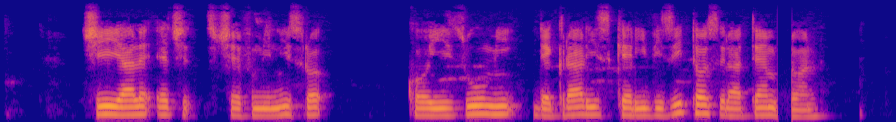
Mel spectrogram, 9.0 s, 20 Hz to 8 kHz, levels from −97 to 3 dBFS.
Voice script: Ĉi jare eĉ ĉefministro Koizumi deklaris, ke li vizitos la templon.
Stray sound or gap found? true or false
true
